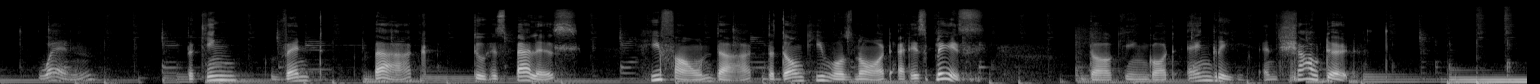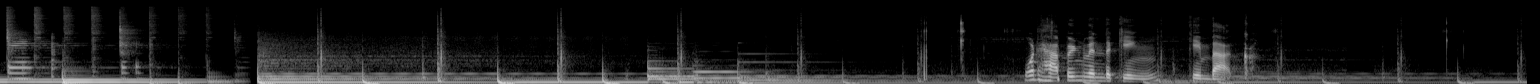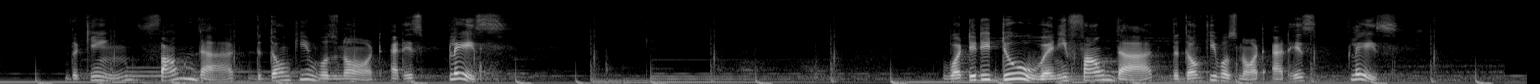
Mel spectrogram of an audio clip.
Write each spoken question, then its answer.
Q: What happened when the king came back?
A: The king found that the donkey was not at his place.

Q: What did he do when he found that the donkey was not at his place?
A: The king shouted when he found that the donkey was not at his place.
